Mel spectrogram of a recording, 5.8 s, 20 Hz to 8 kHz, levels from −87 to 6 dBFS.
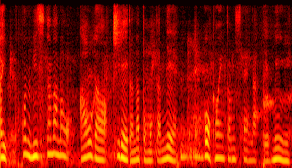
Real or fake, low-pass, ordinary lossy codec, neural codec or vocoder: fake; 7.2 kHz; none; codec, 16 kHz, 0.8 kbps, ZipCodec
